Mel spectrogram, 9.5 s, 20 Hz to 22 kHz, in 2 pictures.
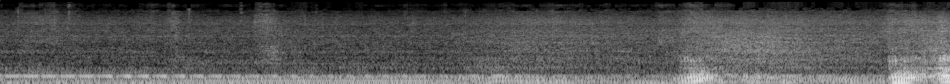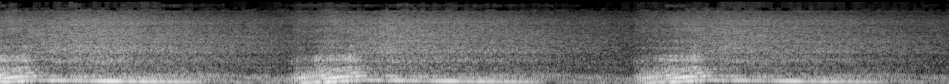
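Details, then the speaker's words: Honda S2000, about 55,000 miles, with UK exhaust mod, warmed up after fluid change: several blips, each rev rising and falling cleanly with a deep, even exhaust note; healthy, slightly wobbly only on cold start. "It's actually a really nice tone."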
